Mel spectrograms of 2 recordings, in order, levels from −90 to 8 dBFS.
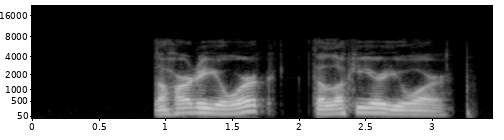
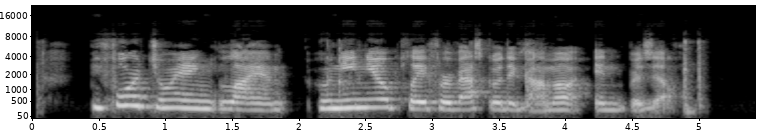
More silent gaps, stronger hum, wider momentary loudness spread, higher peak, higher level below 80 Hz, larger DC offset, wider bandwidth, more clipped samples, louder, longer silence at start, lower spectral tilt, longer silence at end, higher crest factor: neither; neither; about the same, 8 LU vs 10 LU; about the same, -2 dBFS vs -2 dBFS; about the same, -60 dBFS vs -64 dBFS; neither; about the same, 7.2 kHz vs 7.8 kHz; neither; second, -18 LUFS vs -15 LUFS; first, 0.9 s vs 0.05 s; first, -6.5 dB/octave vs -3 dB/octave; about the same, 0.35 s vs 0.4 s; about the same, 18 dB vs 14 dB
